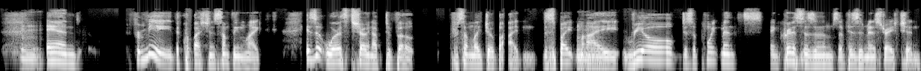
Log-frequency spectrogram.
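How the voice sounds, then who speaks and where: A man's unremarkable speaking voice with an American accent, fairly high in pitch, at a moderate pace with lively intonation, dry and close with no echo. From central Pennsylvania, US. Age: 40s. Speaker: political podcast host, guest here. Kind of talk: casual political discussion.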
